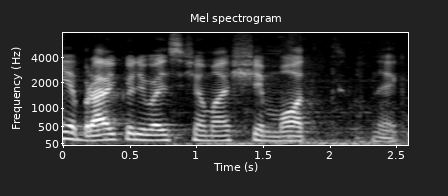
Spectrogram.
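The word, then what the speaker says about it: שמות: Já em hebraico ele vai se chamar Shemot, que é uma pronúncia aproximada, que significa livro dos nomes, Possivelmente, como a gente sempre fala, tem o objetivo de trazer essa ancestralidade.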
